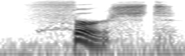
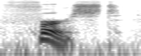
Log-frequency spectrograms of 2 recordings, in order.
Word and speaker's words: first: dust dust and then first very similar first now a lot of people struggle with this one because you have to jump from the R sound right into the s erse erse so your tongue is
